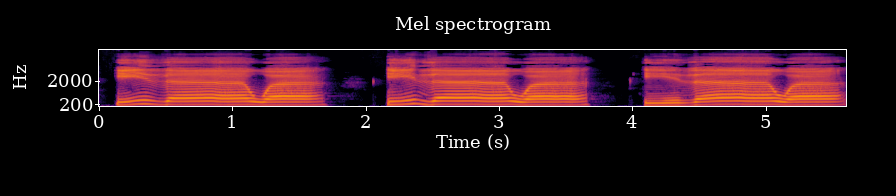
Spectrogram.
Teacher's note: Kedua bibir untuk huruf wawu khususnya dilafalkan dengan posisi maju sebagaimana kita mengucapkan huruf U pada abjad alfabet.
